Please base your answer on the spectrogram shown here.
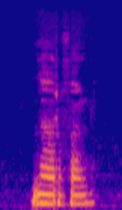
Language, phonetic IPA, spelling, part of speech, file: Polish, [ˈnarval], narwal, noun, LL-Q809 (pol)-narwal.wav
